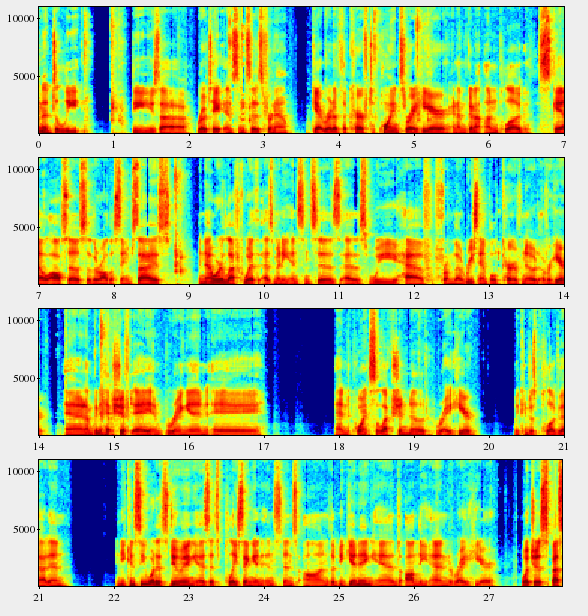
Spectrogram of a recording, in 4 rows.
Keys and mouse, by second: 1.0 ctrl+x, 1.8 middle click, 2.7 ctrl+x, 3.2 middle drag, 3.5 x, 3.9 click, 5.1 ctrl+x, 5.5 middle click, 6.7-7.1 drag, 8.5 click, 8.9 x, 10.4 middle click, 13.8 middle click, 14.1 middle click, 14.2 click, 14.9 shift+a, 20.8-21.9 drag, 27.2 middle click, 27.3 middle click.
